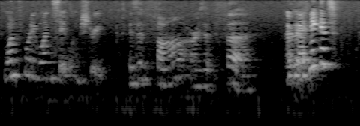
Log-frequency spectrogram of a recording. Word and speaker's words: pho: There's going to be jump rope, you can learn how to throw a spinning top, make pho, that delicious Vietnamese soup.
